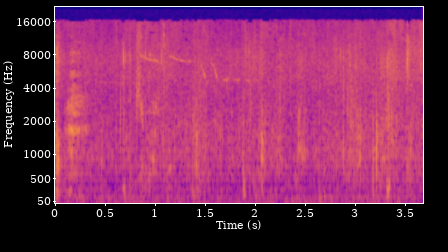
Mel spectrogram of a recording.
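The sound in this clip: Footsteps walk outdoors, a few soft, irregular steps with light scuffs over low background noise, growing a little sharper near the end.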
